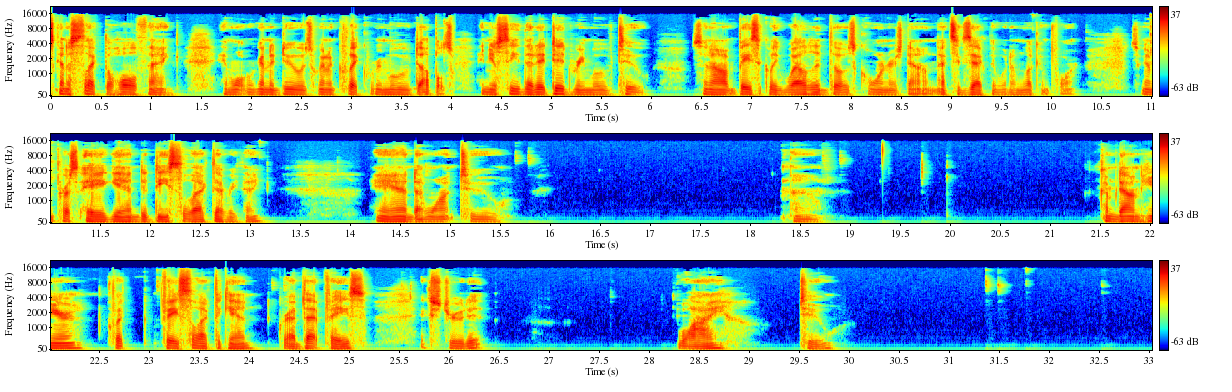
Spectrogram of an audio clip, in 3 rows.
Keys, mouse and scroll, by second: 2.0 scroll down 2, 9.8 middle click, 11.0 a, 11.7 middle click, 12.3 scroll down 1, 13.1-14.9 middle drag, 15.6 right click, 18.7 right click, 23.0 click, 24.2 middle click, 25.5 e, 28.1 y, 31.4 click, 31.8 middle click, 32.5-32.8 scroll down 1.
